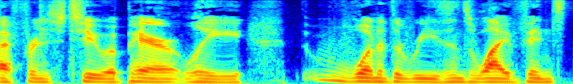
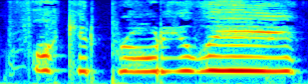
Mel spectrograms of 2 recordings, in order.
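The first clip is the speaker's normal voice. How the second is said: much higher, slow, drawn-out cheer; hyped shout; 5 dB louder than usual. Retold or imitated. Co-host cheering the wrestler's reveal, hyped. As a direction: stretch it out like a thrilled fan.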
